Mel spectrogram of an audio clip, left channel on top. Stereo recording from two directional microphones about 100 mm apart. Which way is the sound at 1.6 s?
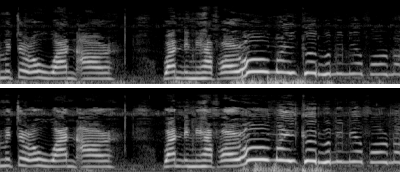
20° left (ahead or behind).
